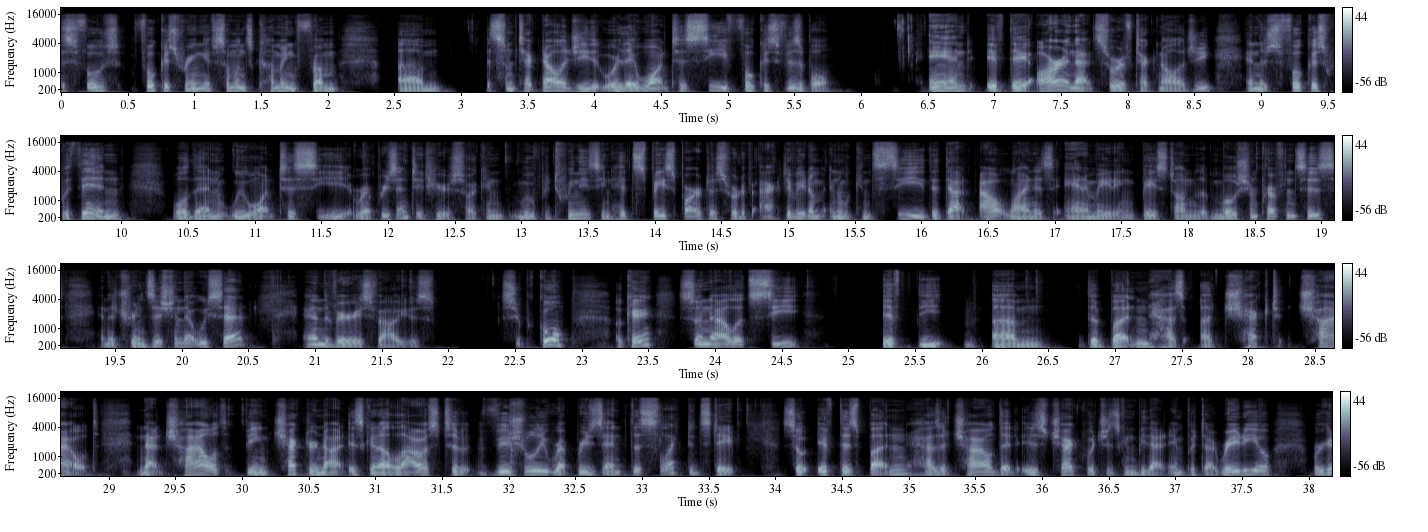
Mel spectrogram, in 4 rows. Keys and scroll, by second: 16.4 space, 25.2 super+/, 29.5 super+s.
